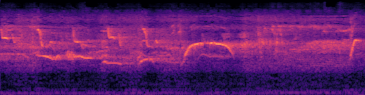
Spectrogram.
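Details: Birds singing in the morning: a clear whistled note slides downward, then a rising-and-falling arched whistle sounds near the middle, set among busy high chirps from other birds and a faint steady low hum.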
